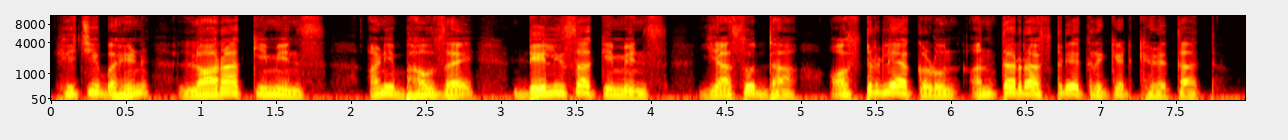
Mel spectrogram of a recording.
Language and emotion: Marathi, neutral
